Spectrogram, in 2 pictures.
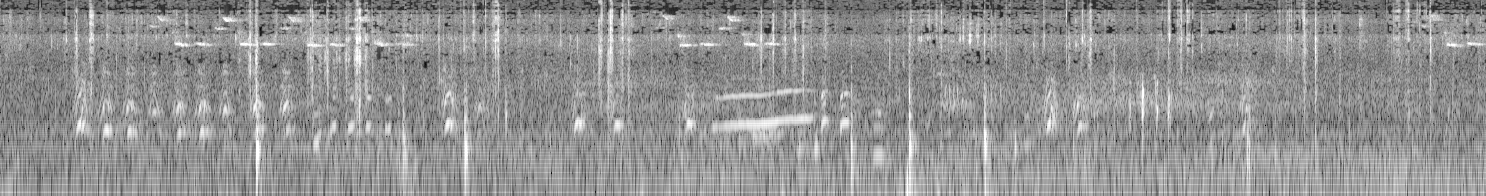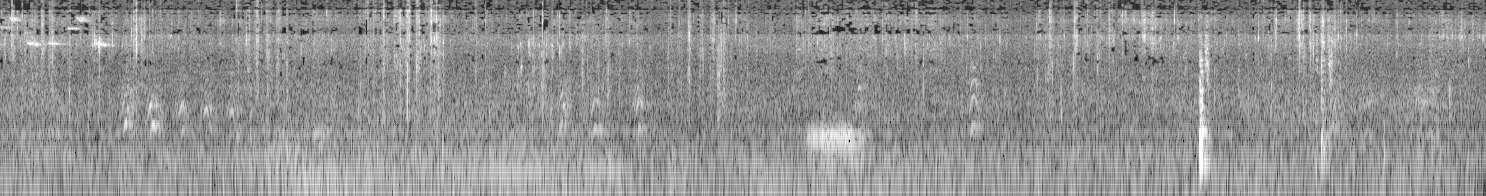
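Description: Backyard hen and Muscovy ducks pecking at scattered tomatoes and greens: irregular soft taps and pecks, with occasional quiet clucks. A short rising call comes about eight seconds in, and one sharper tap near the end is the loudest sound.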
